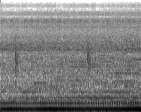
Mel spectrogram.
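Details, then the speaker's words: Washing machine running its spin cycle: loud steady droning hum with low rumble from the drum, noisy when spinning and drying clothes, from a dry drum shaft bushing. "a encender nuestra lavadora para que ustedes vean cómo suena de feo y vamos a repararla."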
